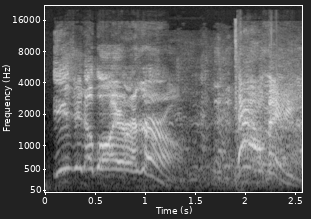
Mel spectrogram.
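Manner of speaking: high, loud, gushing demand; nosy excited stranger. Retold or imitated. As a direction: beg to know like a giddy busybody. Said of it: "You know?".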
